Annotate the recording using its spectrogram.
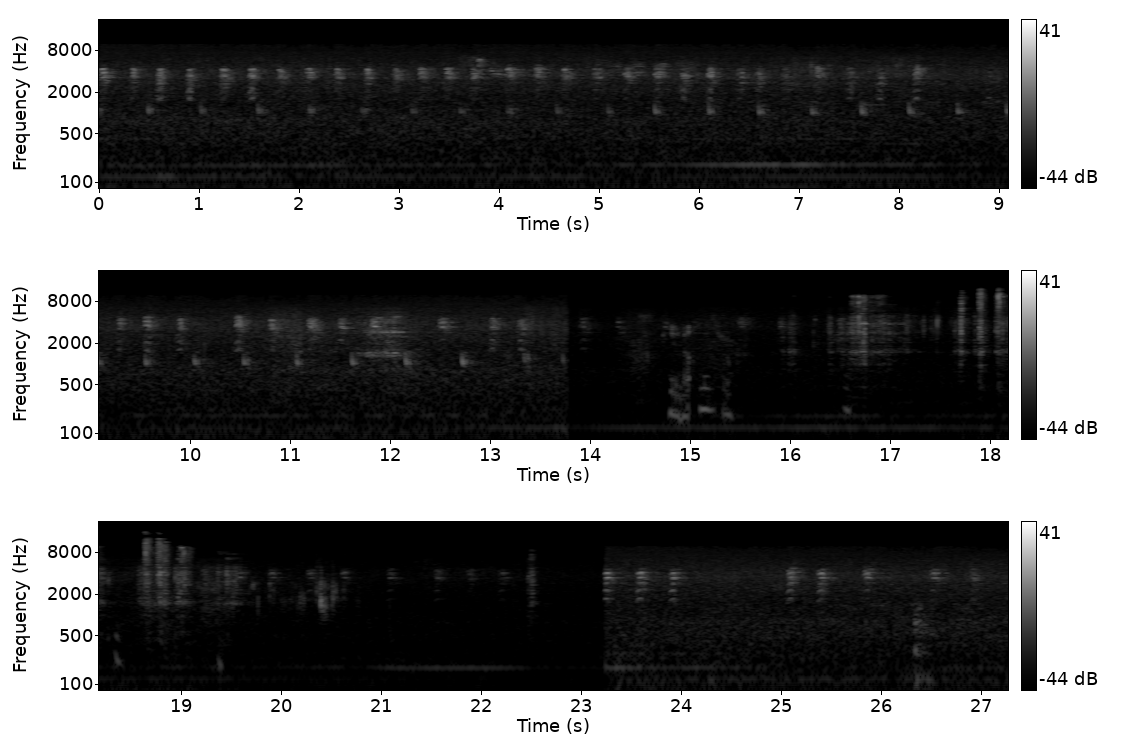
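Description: A chipmunk gives a rhythmic chipping call.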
